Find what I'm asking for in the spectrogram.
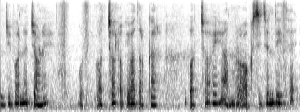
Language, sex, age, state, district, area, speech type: Odia, female, 30-45, Odisha, Rayagada, rural, spontaneous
